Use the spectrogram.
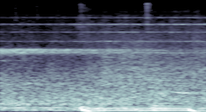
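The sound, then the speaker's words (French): Steady rumbling of a train at a station platform, with a continuous thin high whine above. A low humming drone sets in partway through and holds to the end. “On est sur un quai de gare.”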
